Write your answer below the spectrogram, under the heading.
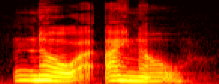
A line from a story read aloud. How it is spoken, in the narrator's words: groans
